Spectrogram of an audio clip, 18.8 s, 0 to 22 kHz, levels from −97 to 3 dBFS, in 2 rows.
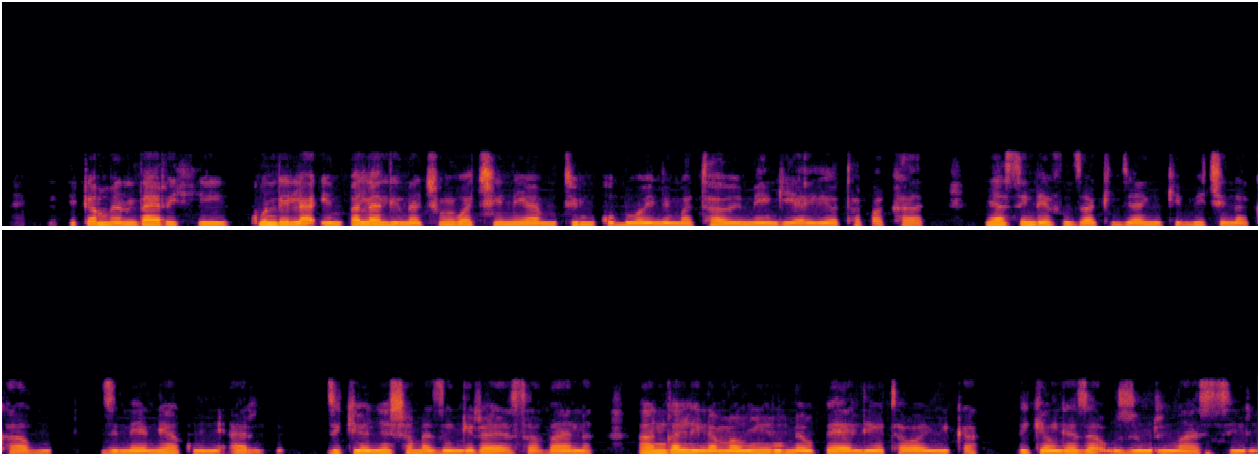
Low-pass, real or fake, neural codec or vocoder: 7.2 kHz; fake; codec, 16 kHz, 2 kbps, FunCodec, trained on LibriTTS, 25 frames a second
